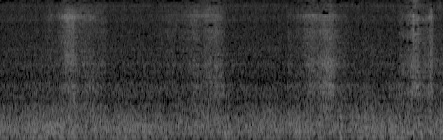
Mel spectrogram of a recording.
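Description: A hand cuts and scrapes a thin wooden-handled stick tool down through a fist-sized, solid, layered mound of packed yellow kinetic sand sitting on a white table, and slices crumble off onto the pile. The result is a quiet, steady gritty rasp with a low rumbly bed and recurring brighter, hissy scrapes as each cut passes through and sand falls away.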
